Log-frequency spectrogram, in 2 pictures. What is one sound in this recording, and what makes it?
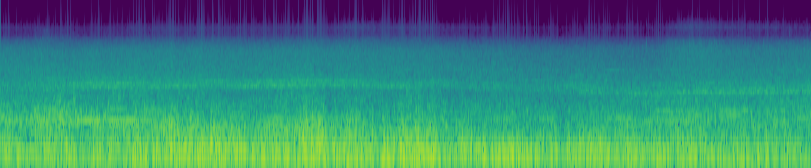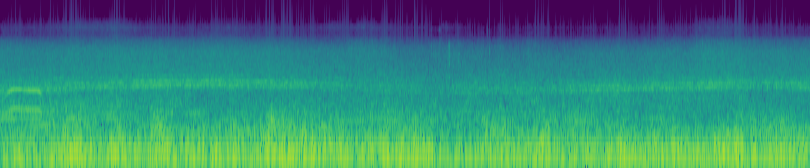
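A man talks faintly through the wind.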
